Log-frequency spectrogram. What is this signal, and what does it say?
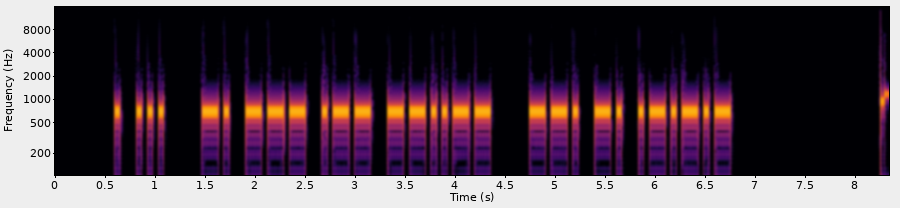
Morse code, heard as a keyed tone, about 22 wpm, 700 Hz. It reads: ES NOW, GN.
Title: Sentences from Top 300 Words and Abbreviations 22wpm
